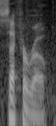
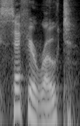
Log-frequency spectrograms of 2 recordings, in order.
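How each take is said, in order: First: The final T sound is left silent. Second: The final T sound is clearly pronounced. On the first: The speaker calls it right. "The the the T in in Hebrew transliteration is silent. It's Sephiroth" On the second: The speaker calls it wrong. "you don't say Sephiroth"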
